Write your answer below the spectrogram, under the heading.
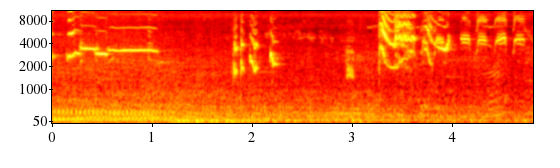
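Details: Oriental magpie-robin from Bandung, Indonesia, singing to agitate other magpie-robins: a long pure whistle opening, brief chips, then a loud burst of looping high warbled notes toward the end.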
